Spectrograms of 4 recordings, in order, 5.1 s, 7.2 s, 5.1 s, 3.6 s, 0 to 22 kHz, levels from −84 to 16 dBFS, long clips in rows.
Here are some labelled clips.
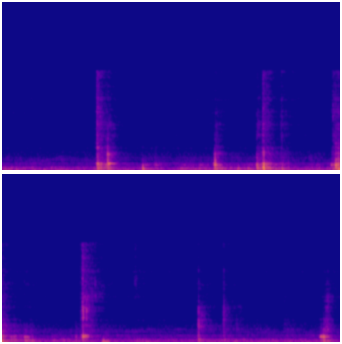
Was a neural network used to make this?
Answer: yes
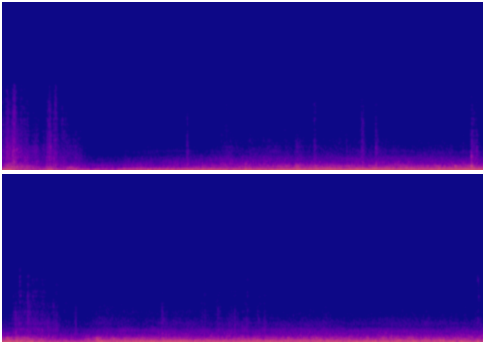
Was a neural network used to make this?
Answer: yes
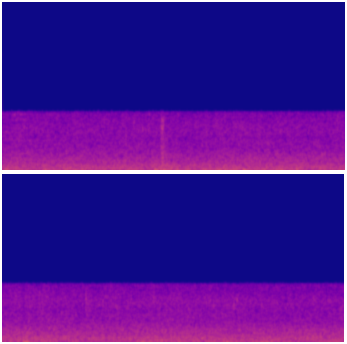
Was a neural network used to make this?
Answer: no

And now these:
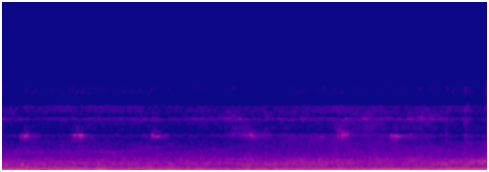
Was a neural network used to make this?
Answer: yes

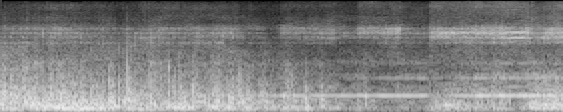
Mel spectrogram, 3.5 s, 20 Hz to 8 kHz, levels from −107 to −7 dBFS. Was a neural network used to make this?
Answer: yes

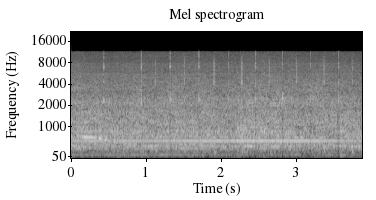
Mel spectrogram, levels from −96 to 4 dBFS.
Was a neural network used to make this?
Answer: no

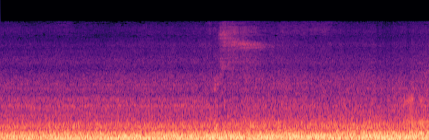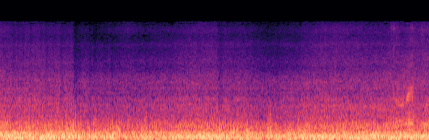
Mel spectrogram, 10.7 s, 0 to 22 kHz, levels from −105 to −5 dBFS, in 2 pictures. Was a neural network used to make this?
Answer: no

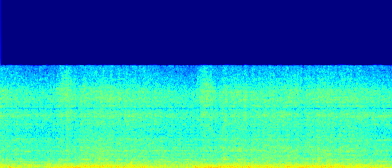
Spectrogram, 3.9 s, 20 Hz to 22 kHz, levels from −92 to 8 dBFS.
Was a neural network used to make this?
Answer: no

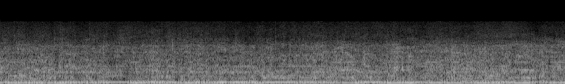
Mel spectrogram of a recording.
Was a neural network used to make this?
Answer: yes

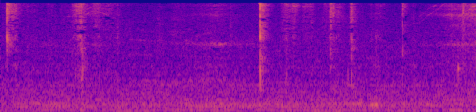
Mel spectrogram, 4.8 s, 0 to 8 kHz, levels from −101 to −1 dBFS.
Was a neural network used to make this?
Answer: no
